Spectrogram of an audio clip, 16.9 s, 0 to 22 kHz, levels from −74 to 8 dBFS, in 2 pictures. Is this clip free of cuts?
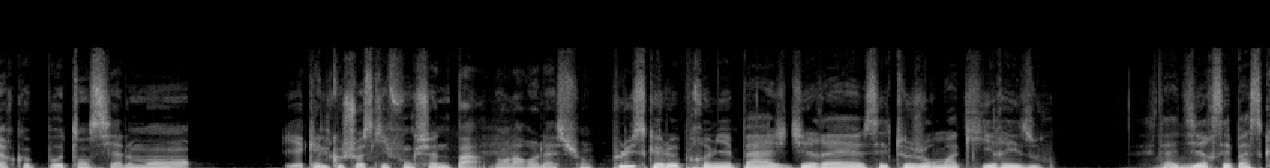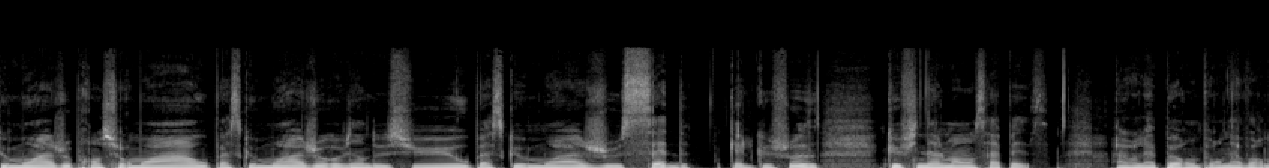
no; 1 cut; at 15.7 s

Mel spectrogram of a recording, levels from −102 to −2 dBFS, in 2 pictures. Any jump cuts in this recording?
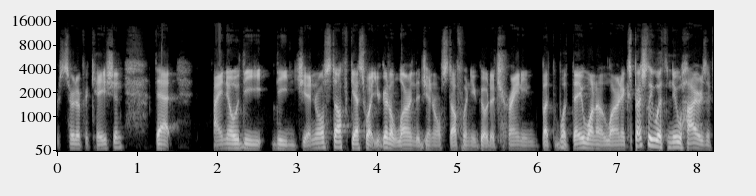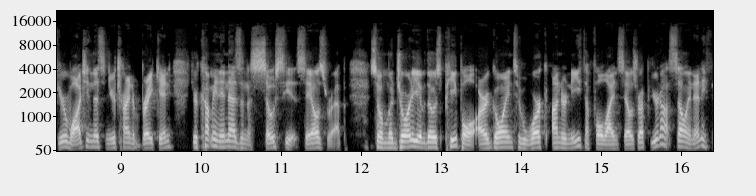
no; 0 cuts

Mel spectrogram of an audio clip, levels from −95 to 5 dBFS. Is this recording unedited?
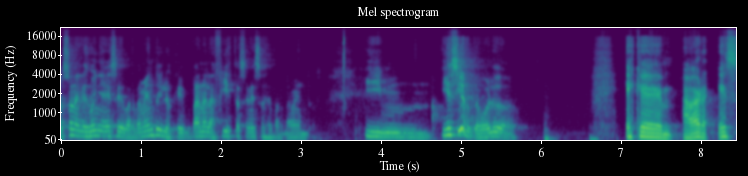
yes; 0 cuts

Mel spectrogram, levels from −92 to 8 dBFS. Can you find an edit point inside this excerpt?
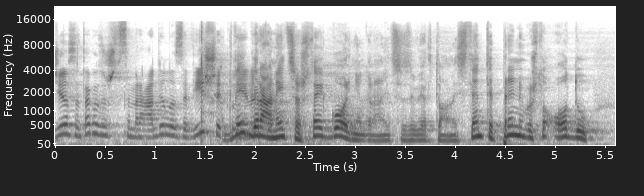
no; 0 cuts

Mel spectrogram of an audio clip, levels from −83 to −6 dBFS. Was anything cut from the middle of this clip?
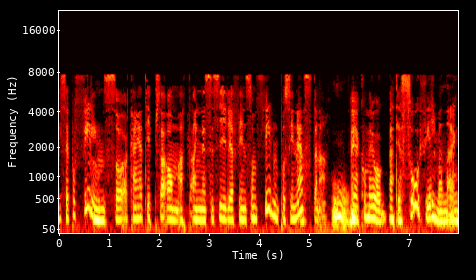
yes; 1 cut; at 5.8 s

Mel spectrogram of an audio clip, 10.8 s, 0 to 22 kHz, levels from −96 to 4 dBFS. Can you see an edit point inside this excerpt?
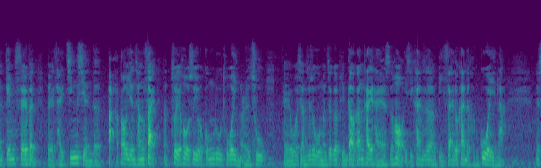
no; 0 cuts

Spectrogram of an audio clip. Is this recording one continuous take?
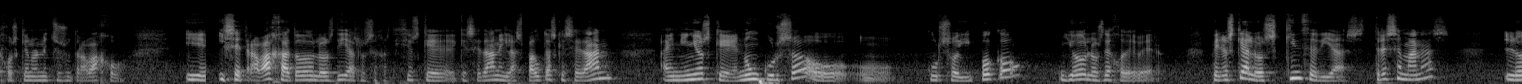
no; 1 cut; at 2.1 s

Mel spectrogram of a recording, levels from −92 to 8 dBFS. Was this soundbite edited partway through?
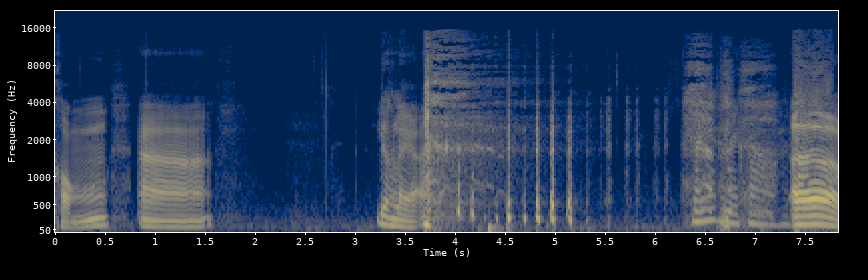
no; 0 cuts

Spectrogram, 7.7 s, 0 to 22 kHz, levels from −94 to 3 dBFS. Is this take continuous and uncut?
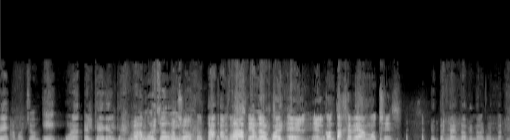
no; 1 cut; at 1.2 s

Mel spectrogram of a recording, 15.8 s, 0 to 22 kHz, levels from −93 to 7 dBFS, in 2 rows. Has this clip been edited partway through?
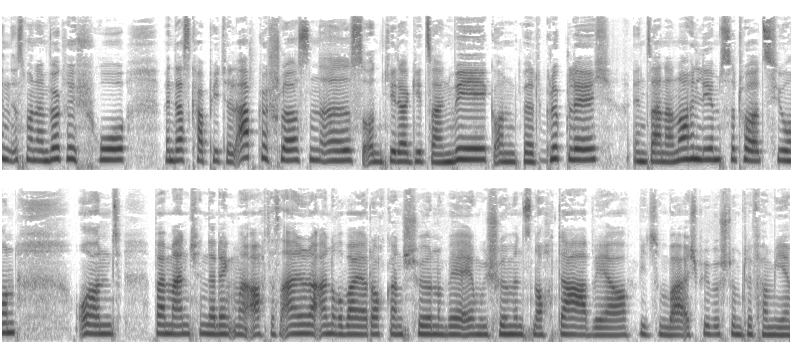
no; 0 cuts

